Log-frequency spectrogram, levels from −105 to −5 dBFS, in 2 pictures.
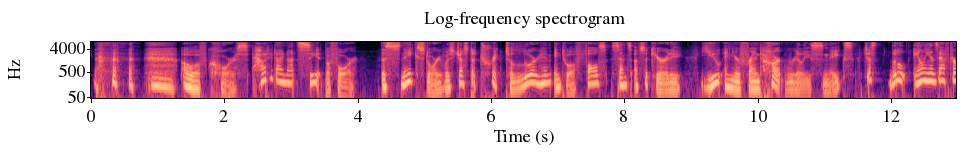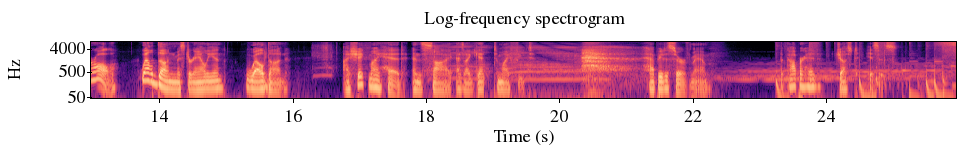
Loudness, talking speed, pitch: -25 LUFS, 150 wpm, 125 Hz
